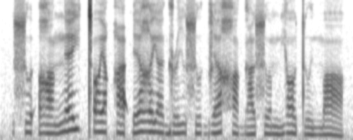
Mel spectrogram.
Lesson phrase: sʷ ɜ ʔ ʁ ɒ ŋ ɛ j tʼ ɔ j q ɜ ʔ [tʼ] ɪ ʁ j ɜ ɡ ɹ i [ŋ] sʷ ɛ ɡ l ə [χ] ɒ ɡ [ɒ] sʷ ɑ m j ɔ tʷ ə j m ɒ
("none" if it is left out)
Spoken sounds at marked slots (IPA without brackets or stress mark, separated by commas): ɾ, none, χ, ɑ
